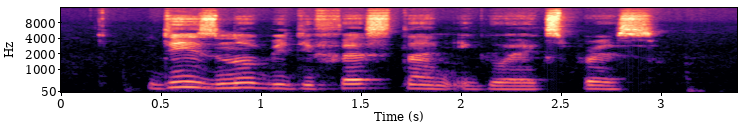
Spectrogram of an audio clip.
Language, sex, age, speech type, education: Nigerian Pidgin, female, 15-29, spontaneous, tertiary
